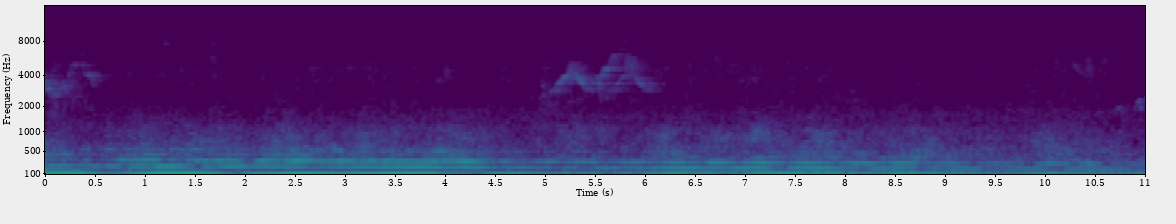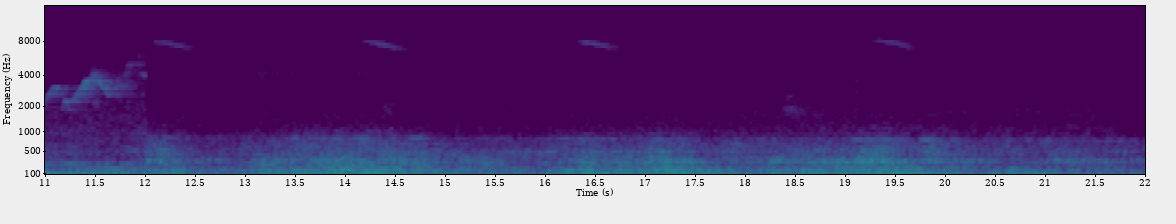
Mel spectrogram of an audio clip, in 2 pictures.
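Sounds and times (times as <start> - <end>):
steady low drone: 0.0 - 12.1.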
